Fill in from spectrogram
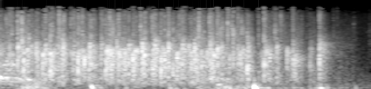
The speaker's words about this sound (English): Um, I got an applause break though.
